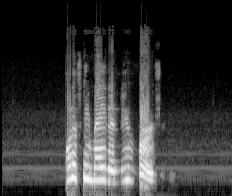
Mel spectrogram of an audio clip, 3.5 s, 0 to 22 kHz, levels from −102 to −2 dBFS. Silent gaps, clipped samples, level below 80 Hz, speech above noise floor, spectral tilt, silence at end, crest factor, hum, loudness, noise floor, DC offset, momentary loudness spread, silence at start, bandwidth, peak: none; under 0.1%; -58 dBFS; 47 dB; -6.5 dB/octave; 1.2 s; 14 dB; none; -11 LUFS; -57 dBFS; under 0.1%; 7 LU; 1 s; 8.4 kHz; 0 dBFS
